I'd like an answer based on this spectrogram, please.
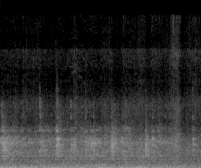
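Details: AHU blower, drive-end bearing: loud, rough mechanical rumble with an uneven clattering beat over the fan roar, identified as an abnormal drive-end bearing sound.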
